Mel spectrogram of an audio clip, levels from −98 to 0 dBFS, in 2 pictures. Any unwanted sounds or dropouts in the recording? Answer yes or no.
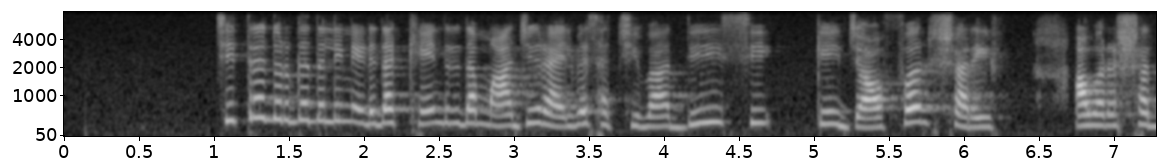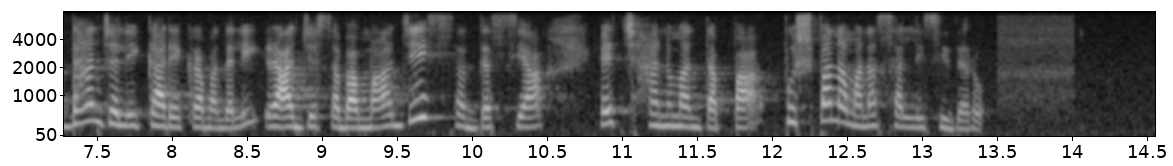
no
